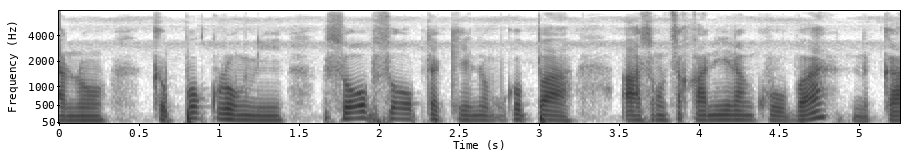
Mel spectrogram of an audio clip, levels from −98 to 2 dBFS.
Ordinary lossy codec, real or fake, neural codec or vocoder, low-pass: none; real; none; none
